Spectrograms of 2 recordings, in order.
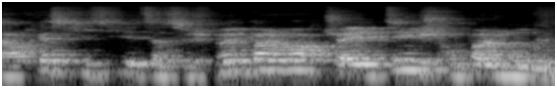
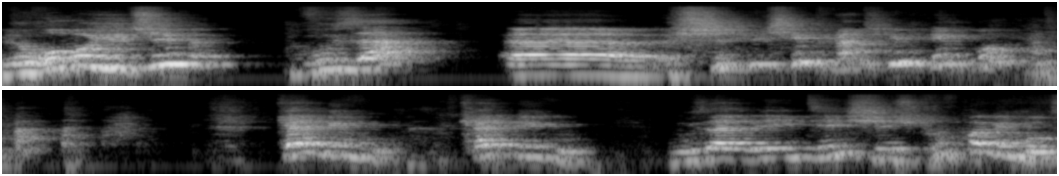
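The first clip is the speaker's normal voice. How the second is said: pitched-up, slowed speech through uncontrollable giggles; 5 semitones higher than usual. Reading viewer comments in the chat, laughing fit while talking. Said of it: "c'est la crise du fou rire".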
